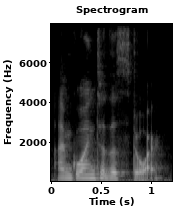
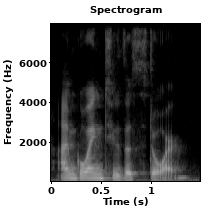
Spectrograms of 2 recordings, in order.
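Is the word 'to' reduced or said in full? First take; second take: reduced; full. First: The word 'to' is reduced to a short schwa. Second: The word 'to' is said in full, unreduced. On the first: This is the common American way of saying it. "I'm using the word to, T O, in its reduced form" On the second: This is the common Canadian way of saying it. "it's really common to not reduce as much, so you will frequently hear to"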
